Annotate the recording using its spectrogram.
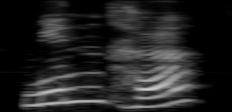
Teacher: bunyi nun sukun dibaca dengan jelas tanpa dengung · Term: izhar halqi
